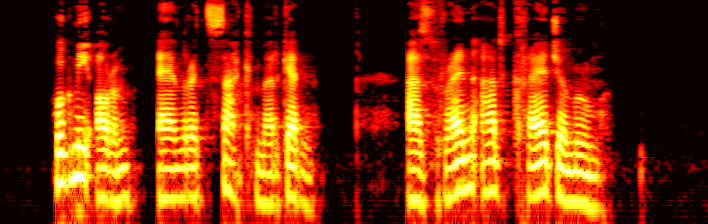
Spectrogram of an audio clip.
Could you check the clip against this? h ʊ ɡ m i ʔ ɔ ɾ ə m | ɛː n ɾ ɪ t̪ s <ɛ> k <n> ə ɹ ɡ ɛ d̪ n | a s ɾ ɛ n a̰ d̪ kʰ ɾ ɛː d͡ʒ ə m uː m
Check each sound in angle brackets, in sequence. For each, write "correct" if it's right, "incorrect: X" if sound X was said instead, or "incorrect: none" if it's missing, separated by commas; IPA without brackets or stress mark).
incorrect: a, incorrect: m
